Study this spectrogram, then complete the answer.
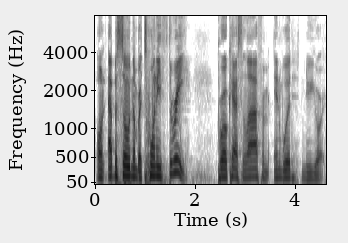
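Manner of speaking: loud, upbeat show opener; podcast host intro. Acted. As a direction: open the show like a radio host. Podcast opening, hosting the show.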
